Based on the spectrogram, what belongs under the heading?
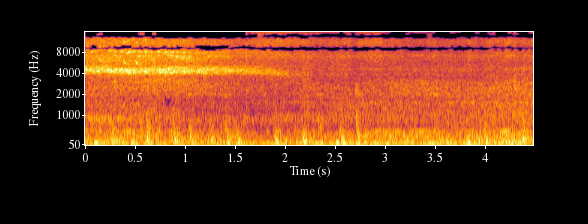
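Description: Great Western Railway Class 800 train's carriages rolling past, wheels clattering over the rails with a steady rumble. A high-pitched squeal fades out about two seconds in.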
